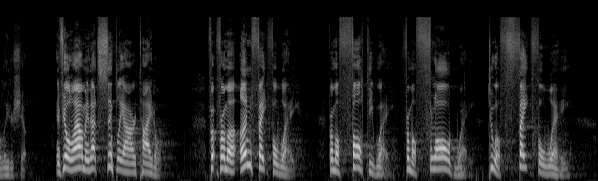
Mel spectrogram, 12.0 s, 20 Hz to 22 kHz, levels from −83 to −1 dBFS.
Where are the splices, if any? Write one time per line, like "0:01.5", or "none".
none

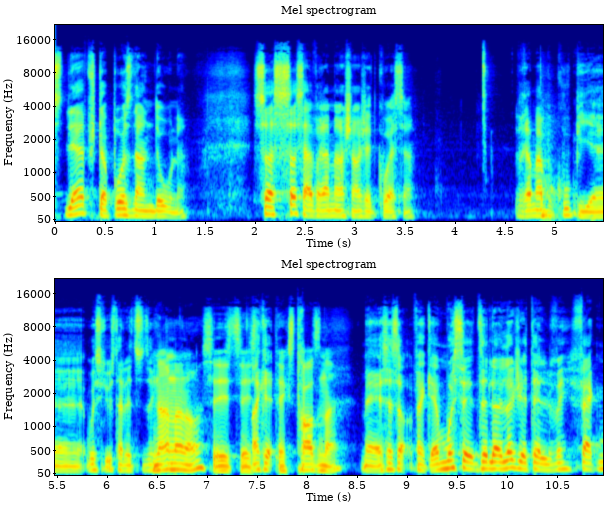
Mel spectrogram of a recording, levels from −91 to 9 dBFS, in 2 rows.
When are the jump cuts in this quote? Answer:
none

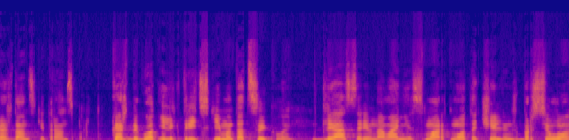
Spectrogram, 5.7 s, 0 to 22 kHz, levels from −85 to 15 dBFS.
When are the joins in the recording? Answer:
0:01.6

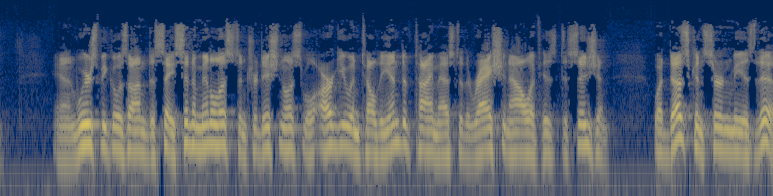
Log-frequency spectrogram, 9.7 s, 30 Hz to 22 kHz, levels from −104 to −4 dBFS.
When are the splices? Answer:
none

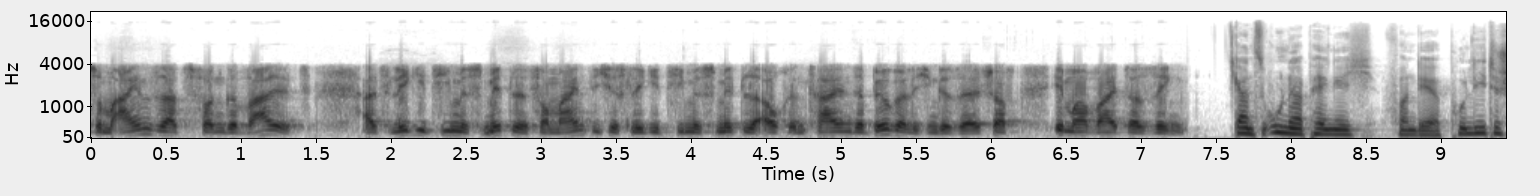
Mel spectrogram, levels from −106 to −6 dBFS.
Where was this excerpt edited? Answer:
none

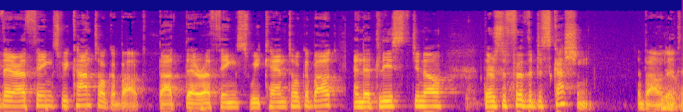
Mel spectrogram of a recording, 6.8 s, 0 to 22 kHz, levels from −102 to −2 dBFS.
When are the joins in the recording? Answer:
0:03.5

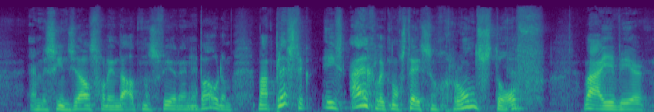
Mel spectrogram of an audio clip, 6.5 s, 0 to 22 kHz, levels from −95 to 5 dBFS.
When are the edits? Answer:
0:02.0
0:03.1

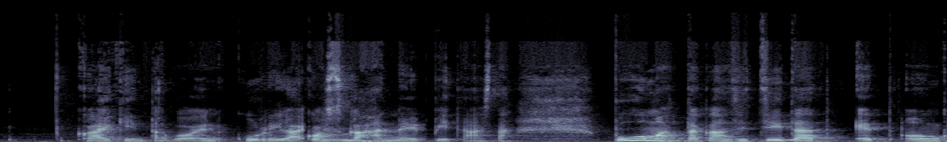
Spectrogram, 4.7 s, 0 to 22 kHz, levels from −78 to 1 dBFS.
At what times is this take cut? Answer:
0:01.5
0:02.1

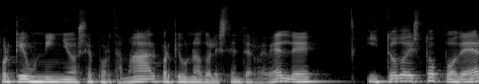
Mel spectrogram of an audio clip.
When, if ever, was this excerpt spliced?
none

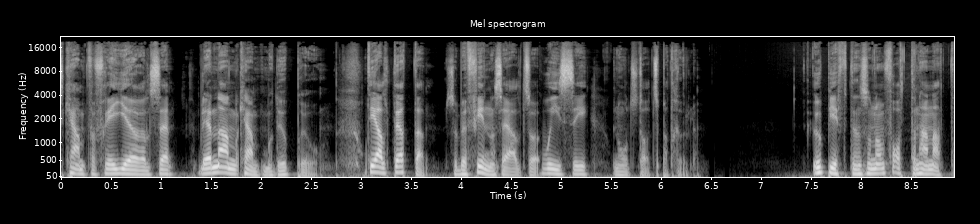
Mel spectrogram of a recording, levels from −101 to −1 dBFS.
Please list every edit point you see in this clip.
0:01.8
0:03.1
0:04.8
0:05.5

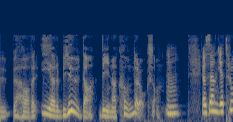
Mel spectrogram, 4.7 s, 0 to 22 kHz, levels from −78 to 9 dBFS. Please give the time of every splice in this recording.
0:01.9

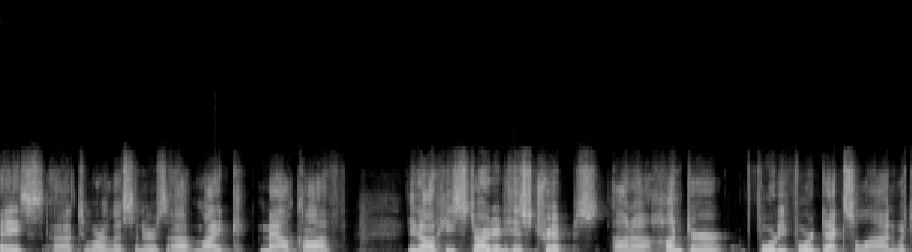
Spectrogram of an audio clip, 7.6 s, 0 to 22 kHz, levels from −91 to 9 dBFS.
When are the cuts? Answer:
none

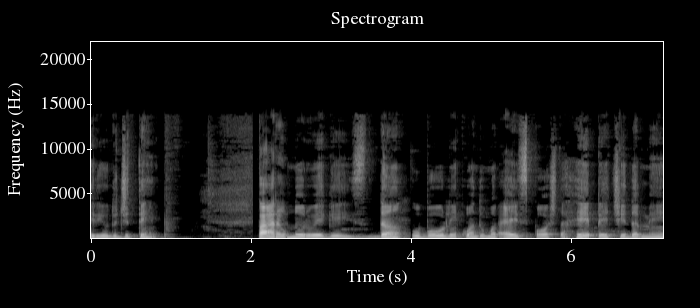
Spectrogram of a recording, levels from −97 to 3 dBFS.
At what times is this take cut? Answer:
0:02.0
0:02.4
0:04.0
0:04.6
0:05.1

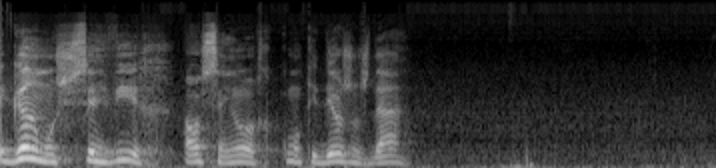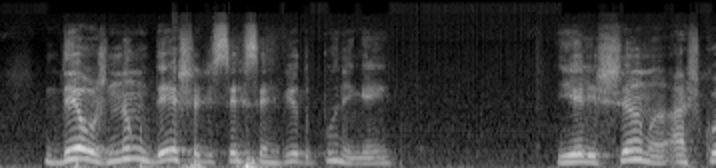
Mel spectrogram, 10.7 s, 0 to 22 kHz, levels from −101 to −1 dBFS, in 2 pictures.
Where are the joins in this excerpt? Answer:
0:01.3

